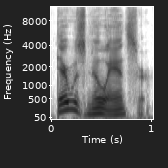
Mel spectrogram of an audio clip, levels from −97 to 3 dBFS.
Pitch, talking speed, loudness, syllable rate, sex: 135 Hz, 235 wpm, -16 LUFS, 6.9 syllables/s, male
